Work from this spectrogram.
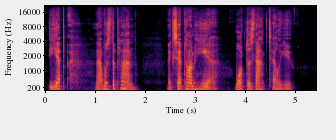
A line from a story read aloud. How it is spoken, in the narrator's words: Deborah sighed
